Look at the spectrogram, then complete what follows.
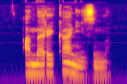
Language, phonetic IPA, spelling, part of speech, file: Polish, [ˌãmɛrɨˈkãɲism̥], amerykanizm, noun, Pl-amerykanizm.ogg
